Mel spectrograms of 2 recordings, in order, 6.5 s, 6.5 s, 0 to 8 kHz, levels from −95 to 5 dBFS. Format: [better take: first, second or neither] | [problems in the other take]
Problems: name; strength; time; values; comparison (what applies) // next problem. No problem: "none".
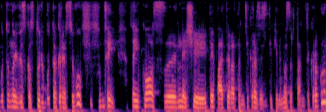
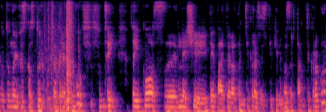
first | background sound (Drawer open or close / Wood); 3 dB below the speech // room echo; dies away in 0.2 s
